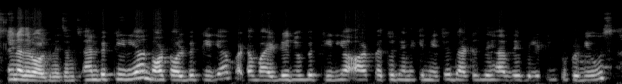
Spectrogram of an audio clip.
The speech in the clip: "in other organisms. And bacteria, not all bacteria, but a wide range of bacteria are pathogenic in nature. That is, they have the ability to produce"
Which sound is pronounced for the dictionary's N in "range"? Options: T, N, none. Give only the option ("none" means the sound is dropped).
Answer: none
